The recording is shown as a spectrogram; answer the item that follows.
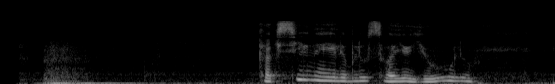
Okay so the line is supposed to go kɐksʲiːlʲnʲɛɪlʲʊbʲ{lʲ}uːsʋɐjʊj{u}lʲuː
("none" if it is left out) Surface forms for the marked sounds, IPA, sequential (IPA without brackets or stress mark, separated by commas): lʲ, uː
